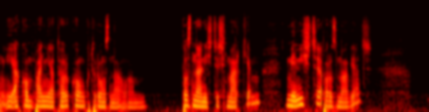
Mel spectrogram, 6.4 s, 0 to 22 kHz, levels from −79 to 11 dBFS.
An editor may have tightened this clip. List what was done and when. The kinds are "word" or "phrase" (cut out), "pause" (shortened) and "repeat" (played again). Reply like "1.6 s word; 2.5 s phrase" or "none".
1.6 s word; 3.3 s word; 4.8 s word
